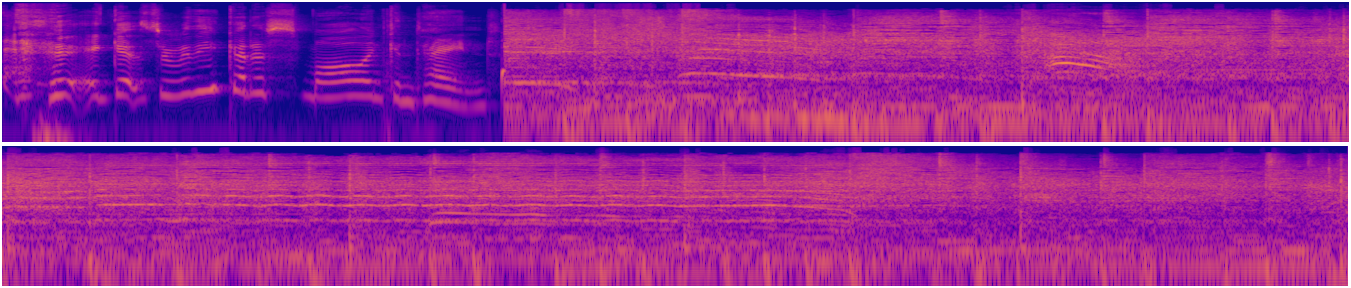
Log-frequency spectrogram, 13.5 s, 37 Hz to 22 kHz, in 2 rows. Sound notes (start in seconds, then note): 0.0 laughing; 5.5 audience cheering; 10.5 low rhythmic music continues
